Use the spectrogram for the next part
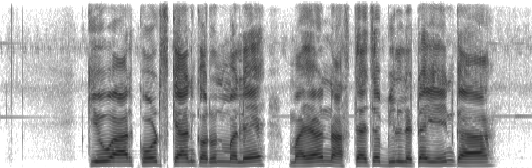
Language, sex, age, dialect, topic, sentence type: Marathi, male, 25-30, Varhadi, banking, question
